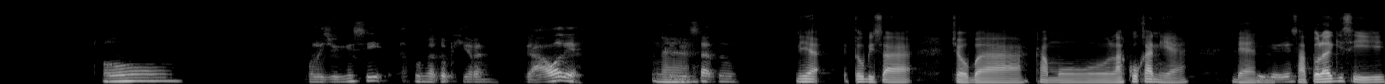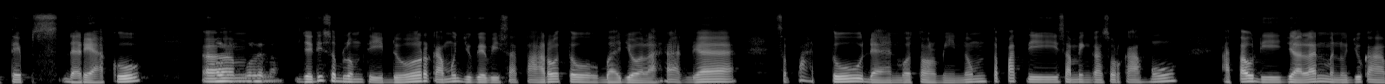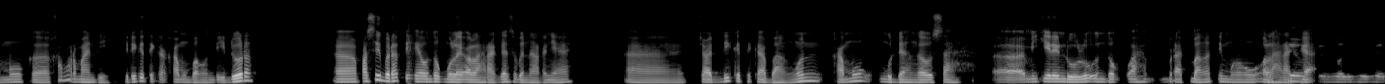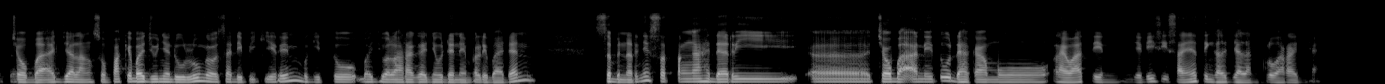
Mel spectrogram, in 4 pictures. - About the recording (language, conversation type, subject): Indonesian, advice, Bagaimana cara membangun kebiasaan disiplin diri yang konsisten?
- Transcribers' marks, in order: other background noise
